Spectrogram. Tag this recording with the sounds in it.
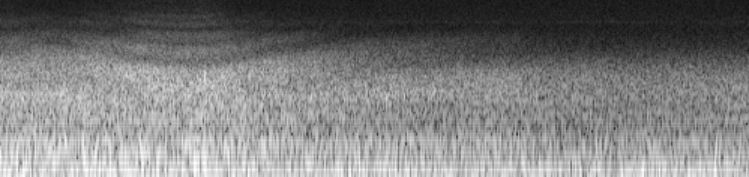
medium-sounding engine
